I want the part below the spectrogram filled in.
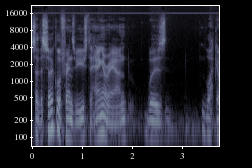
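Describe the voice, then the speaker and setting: Against a silent background on a very clean recording, a man talks at a fairly quick pace with an Australian accent. His pitch is fairly low, with ordinary variation. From Brisbane, Australia. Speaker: hip-hop producer and DJ. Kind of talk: casual interview.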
